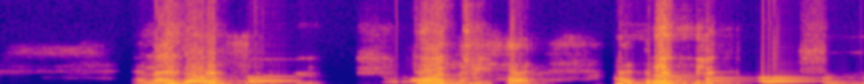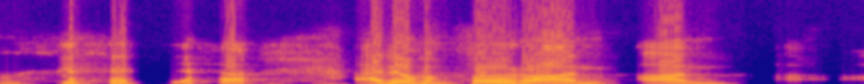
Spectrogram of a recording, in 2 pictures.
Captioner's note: laughter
